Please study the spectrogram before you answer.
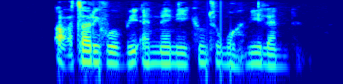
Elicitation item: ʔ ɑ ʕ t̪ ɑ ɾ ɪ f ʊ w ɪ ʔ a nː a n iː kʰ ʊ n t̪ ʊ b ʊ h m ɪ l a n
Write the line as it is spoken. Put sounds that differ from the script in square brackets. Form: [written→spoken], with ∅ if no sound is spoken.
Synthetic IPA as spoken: ʔ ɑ ʕ t̪ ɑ ɾ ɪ f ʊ [w→b] ɪ ʔ a nː a n iː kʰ ʊ n t̪ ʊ [b→m] ʊ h m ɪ l a n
